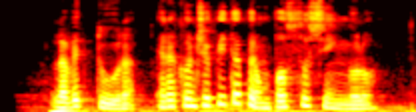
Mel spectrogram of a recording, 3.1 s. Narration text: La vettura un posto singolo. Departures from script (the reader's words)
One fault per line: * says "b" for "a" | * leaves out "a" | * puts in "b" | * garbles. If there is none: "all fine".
* puts in "era concepita per"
